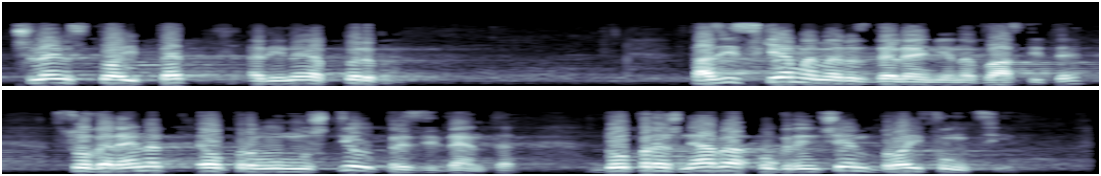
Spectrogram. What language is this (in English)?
Bulgarian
